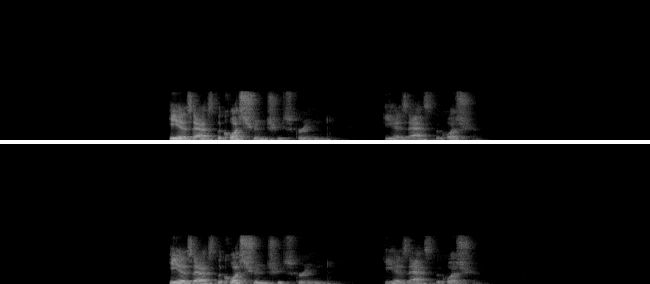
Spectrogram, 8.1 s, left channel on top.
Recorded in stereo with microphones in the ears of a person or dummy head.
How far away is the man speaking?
About 0.9 m.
